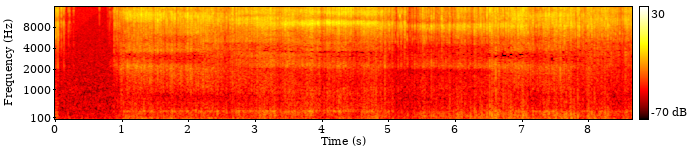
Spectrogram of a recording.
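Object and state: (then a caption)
Glitter-coated foam carrot being scratched. A decorative craft carrot about 20 cm long, made of foam coated in orange glitter with green paper leaves, is held in one hand beside the microphone while long manicured nails scratch its gritty surface. After a quiet first second, a steady, dense scratching and crackling texture runs to the end, full in the lows with a faint high hiss.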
